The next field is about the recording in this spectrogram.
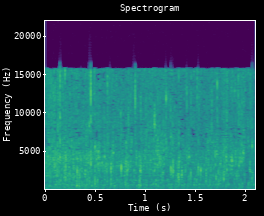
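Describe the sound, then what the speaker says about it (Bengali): Water is poured into a large pot of goat meat curry, about 30 kg, cooked for village people. A steady, close, rushing splash runs without a break for about two seconds. "এবার আমরা জল দিয়ে ঝোল করে"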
